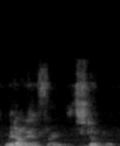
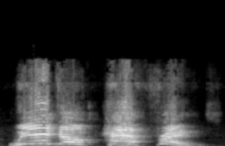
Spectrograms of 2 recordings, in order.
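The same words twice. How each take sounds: First: Soft, quick drop after an outburst; quiet aside. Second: Loud, high, drawn-out yell; emphatic shout. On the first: Host repeating the point to listeners, hushed. Same words dropped right down. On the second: Host driving a point home to listeners, shouting. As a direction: belt it out slowly, word by word. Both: Real, not acted.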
